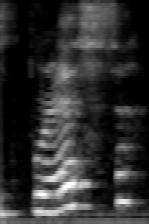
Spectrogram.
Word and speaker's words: breath: The first one as a noun is breath. You should put your teeth between your you should put your tongue between your teeth.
